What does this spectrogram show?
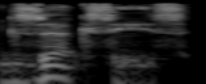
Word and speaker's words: Xerxes: had a son named Xerxes pronounced as if it began with a z when I was a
